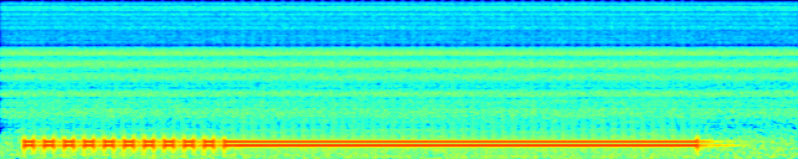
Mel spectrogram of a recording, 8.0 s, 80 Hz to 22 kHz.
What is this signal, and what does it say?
Telephone call progress tone (North American plan), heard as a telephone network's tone, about 350, 440 Hz, 0.1 s on and 0.1 s off, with room echo. Stutter dial tone.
